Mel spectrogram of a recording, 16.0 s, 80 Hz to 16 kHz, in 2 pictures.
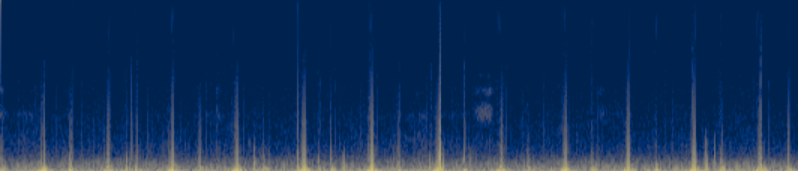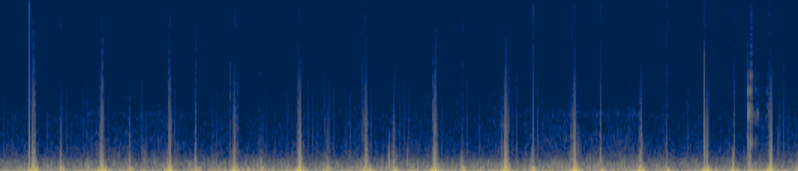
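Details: Adult male heart heard through a stethoscope, recorded for ASMR without talking: steady lub-dub heartbeat at about 90 beats a minute over a low steady hum; normal heart sounds.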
